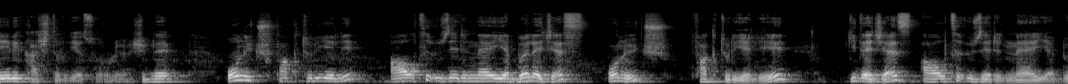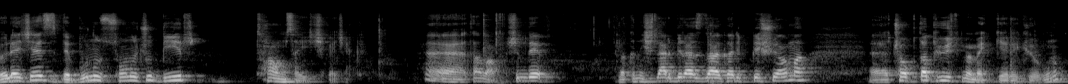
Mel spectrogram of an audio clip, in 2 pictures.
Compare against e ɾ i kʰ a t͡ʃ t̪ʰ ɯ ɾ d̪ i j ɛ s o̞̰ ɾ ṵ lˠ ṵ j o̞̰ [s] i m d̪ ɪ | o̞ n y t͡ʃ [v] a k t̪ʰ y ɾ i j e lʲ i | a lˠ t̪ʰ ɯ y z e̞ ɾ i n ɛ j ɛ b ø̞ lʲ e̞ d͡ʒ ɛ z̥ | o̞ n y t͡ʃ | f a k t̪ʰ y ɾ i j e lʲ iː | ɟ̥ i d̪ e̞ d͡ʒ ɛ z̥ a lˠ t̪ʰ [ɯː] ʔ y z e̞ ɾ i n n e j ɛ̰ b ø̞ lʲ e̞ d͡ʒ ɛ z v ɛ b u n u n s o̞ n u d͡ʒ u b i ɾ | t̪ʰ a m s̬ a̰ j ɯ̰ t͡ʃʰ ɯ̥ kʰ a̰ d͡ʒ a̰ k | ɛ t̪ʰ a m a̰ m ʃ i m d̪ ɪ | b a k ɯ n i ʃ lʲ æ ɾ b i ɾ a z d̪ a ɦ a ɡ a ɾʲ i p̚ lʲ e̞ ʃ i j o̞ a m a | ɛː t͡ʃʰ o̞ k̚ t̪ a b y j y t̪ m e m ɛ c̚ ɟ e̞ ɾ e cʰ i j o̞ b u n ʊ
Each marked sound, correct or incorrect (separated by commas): incorrect, incorrect, incorrect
